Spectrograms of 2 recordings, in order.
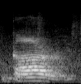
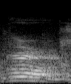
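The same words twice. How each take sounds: First: Put-on girl said as gar, open ah vowel; wrong girl. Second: Put-on girl with the er vowel, girl like gurl; girl said the right American way; corrected girl. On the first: Learner showing his old mistake, girl as gar. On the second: Learner giving the corrected word girl. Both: Shown as a demonstration.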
